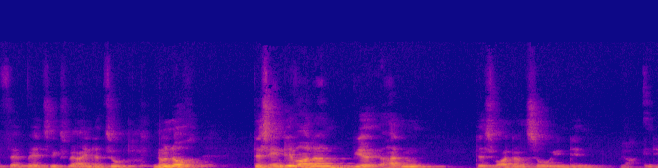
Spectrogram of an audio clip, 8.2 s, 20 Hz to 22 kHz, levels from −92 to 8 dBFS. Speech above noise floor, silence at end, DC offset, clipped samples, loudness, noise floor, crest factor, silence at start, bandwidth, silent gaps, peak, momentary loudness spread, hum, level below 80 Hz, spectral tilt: 39 dB; 0 s; under 0.1%; under 0.1%; -25 LUFS; -63 dBFS; 20 dB; 0 s; 13 kHz; none; -6 dBFS; 19 LU; none; -74 dBFS; -8 dB/octave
